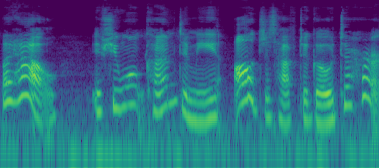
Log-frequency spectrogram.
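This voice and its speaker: Putting on a character voice, a woman speaks in a gentle tone at a high pitch that swings very widely. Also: moderate pace. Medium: read story. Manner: gentle, earnest.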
